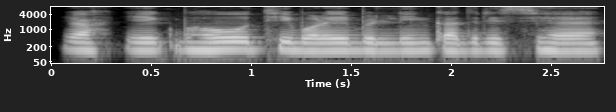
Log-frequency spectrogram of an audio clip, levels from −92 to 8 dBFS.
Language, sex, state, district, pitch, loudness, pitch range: Hindi, male, Jharkhand, Deoghar, 145 Hz, -17 LUFS, 145-155 Hz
